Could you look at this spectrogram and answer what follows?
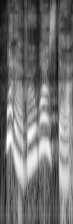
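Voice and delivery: mildly startled storybook exclamation; startled cry. A narrator's reading. Badger hearing a thud outside, mildly startled cry. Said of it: "he cried".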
